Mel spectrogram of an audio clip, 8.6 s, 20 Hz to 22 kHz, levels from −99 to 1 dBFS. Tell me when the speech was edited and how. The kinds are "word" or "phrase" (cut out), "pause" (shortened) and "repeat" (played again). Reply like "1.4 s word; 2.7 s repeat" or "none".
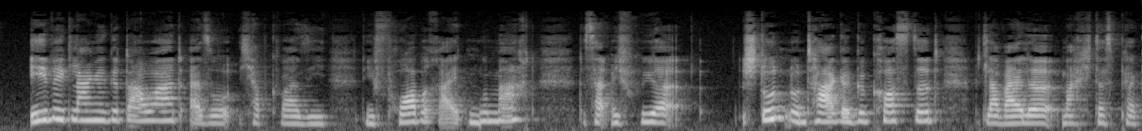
3.6 s word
